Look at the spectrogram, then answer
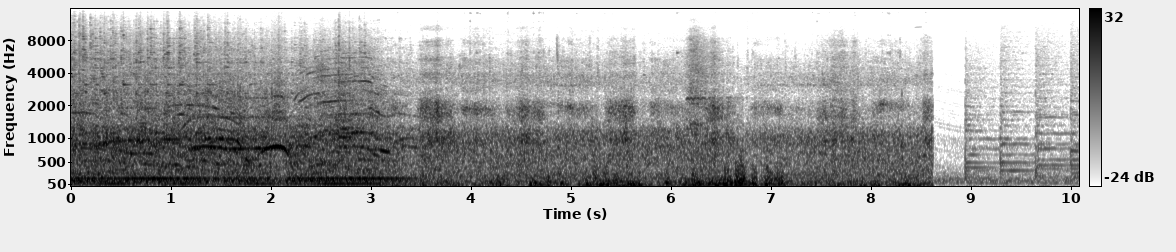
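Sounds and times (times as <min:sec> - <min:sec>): heavy low rumble: 0:00.0 - 0:09.1
camera rattling while running: 0:03.3 - 0:08.6.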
